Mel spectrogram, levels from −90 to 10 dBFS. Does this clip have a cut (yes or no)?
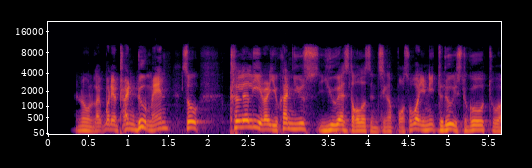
no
